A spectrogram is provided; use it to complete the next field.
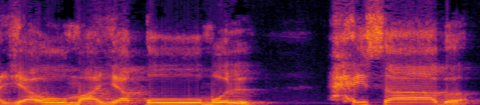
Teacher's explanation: इस मीम को लंबा नहीं करना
